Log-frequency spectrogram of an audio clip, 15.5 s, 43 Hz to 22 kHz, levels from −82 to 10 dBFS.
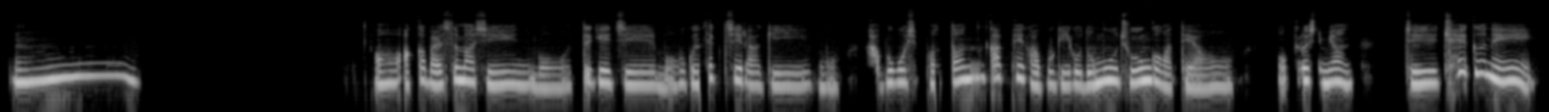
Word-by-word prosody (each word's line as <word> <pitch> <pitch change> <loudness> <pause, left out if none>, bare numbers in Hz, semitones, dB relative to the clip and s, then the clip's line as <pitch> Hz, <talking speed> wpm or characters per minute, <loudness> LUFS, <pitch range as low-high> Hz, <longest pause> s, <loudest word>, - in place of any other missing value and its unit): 음. 295 +5 +1 2.3
어 215 +3 0
아까 250 +5 -1
말씀하신 205 -3 +1
뭐 170 +1 -6
뜨개질 200 -3 -1
뭐 180 - -5
혹은 205 0 -3
색칠하기 195 -9 -4
뭐 180 -1 -8 0.3
가 - - -1
보고 225 +3 0
싶었던 245 +5 0
카페 290 0 -1
가 200 -7 -1
보기 195 +1 -4
이거 190 0 -1
너무 230 +7 +5
좋은 235 +2 +5
것 240 -2 +4
같아요. 175 0 -4 0.4
어 - - -4
그러시면 230 -3 +2 0.5
제일 210 0 +2
최근에 275 - +2
220 Hz, 195 characters per minute, -23 LUFS, 195-255 Hz, 2.3 s, 너무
